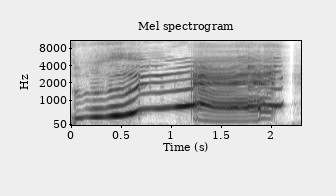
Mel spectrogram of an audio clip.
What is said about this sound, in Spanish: el ejemplo que pongo a lo mejor es el de cuando inflan un globo y van dejando salir el aire y ustedes jalan la boquilla de ese globo y suena...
